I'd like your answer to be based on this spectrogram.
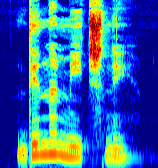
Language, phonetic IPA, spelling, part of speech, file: Ukrainian, [denɐˈmʲit͡ʃnei̯], динамічний, adjective, Uk-динамічний.ogg
- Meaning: dynamic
